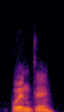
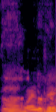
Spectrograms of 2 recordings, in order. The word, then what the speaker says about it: Fuente: However you pronounce that. Fuente. Fuente. Yep, Fuente.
